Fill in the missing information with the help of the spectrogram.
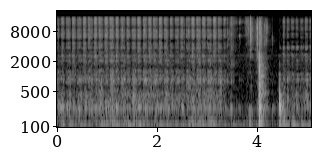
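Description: A colored pencil scratches and rubs steadily across a flat white paper sheet lying on a desk while coloring, a soft, low, continuous scratching with faint rhythmic strokes. Near the end the scratching drops away briefly, broken by two sharp, louder bursts, before the quiet stroking resumes.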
